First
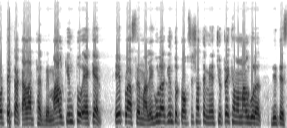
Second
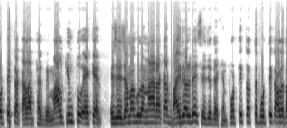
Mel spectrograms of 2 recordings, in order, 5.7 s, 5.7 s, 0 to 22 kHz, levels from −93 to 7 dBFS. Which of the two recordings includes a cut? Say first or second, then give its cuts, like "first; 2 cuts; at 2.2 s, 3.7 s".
second; 1 cut; at 2.1 s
